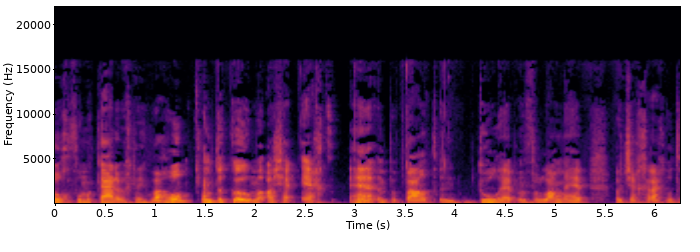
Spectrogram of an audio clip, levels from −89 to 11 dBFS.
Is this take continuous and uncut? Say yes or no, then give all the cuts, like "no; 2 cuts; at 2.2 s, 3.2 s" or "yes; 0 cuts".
no; 1 cut; at 1.4 s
